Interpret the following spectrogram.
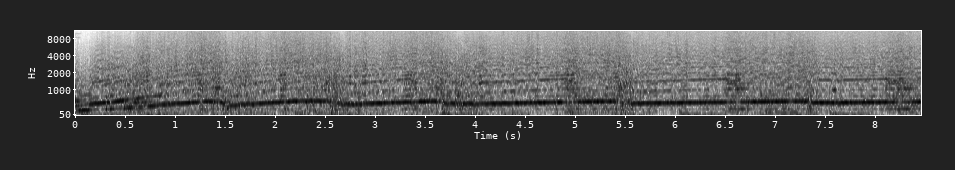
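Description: Kawasaki Ninja ZX-25R's 250cc inline-four engine revving hard on a chassis dynamometer, its pitch climbing and then dipping briefly at each upshift. There are five quick shifts, each gear pulling longer than the last.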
